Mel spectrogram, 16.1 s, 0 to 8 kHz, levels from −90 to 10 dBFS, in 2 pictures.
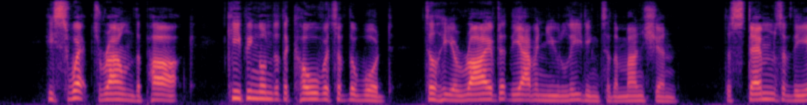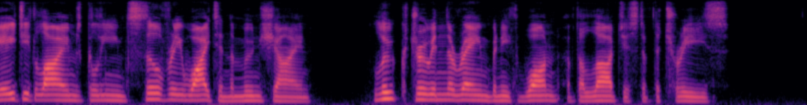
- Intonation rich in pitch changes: No, average, 3.5 semitones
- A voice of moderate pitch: Yes, medium, 145 Hz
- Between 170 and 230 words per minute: Yes, average, 175 wpm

